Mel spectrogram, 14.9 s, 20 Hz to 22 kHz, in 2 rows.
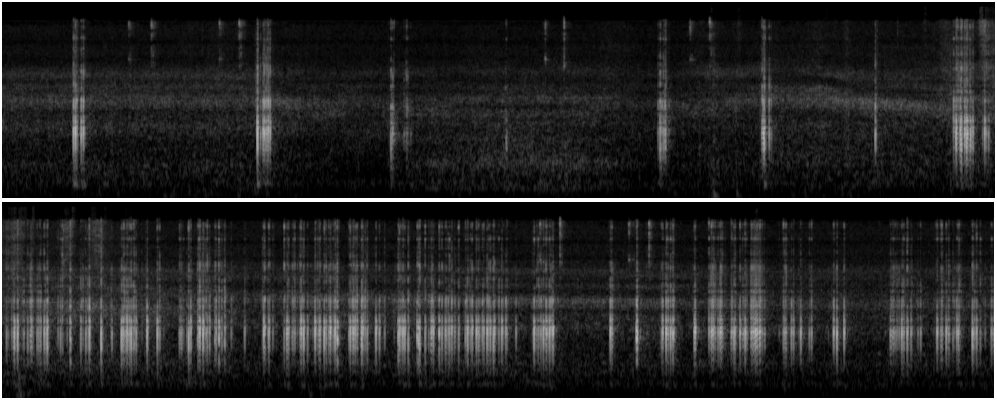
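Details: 2015 MacBook Pro making dry, irregular crackling clicks, sparse at first, then a dense rapid crackle; the cooling fan is said to be the cause and needs replacing.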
